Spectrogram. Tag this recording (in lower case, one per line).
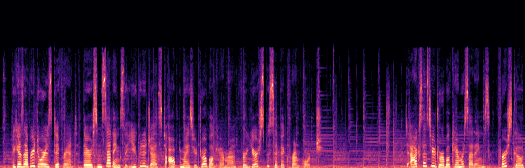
music
speech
